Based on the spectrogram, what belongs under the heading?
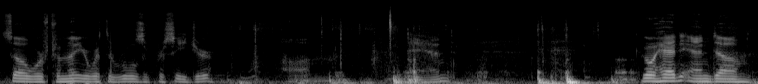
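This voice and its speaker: A man's voice: medium pitch, steady tone, measured pace, gravelly, long pauses, very noisy. A man chairing a town board meeting, speaking in an informal, hesitant way with many fillers and restarts. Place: town hall meeting room.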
